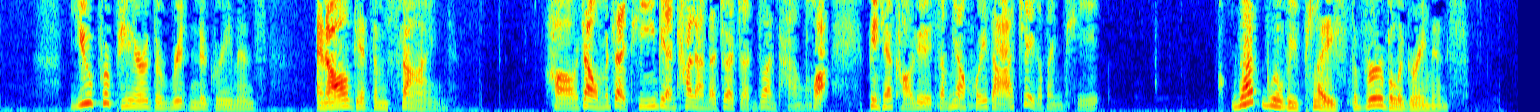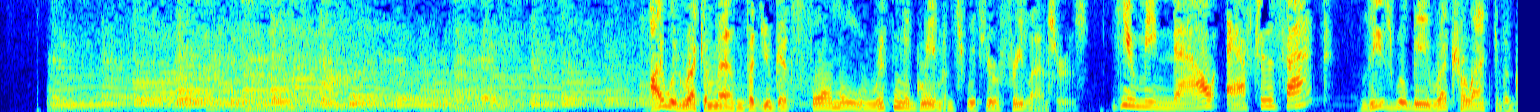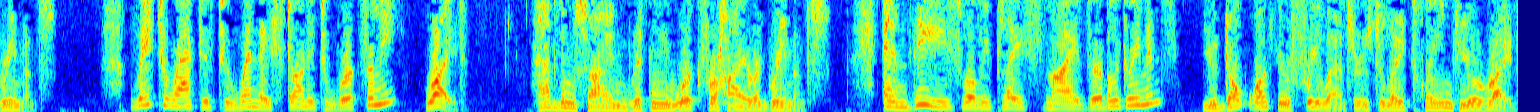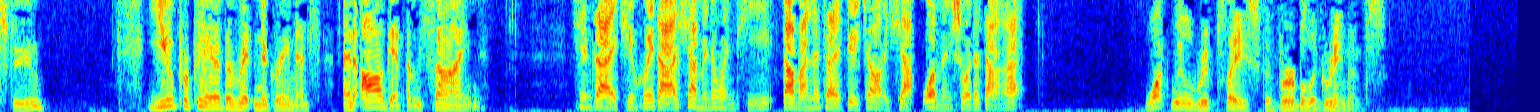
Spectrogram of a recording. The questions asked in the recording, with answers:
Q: What will replace the verbal agreements?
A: Formal written agreements.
